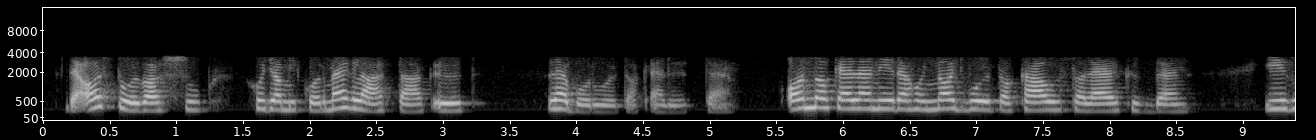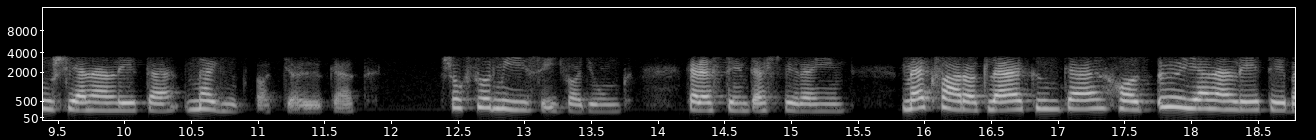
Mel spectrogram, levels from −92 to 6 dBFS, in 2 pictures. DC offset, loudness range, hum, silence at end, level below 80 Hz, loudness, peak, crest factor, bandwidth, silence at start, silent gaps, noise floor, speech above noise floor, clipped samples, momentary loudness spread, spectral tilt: under 0.1%; 6 LU; none; 0 s; under -90 dBFS; -25 LUFS; -8 dBFS; 18 dB; 3.7 kHz; 0.2 s; none; -59 dBFS; 34 dB; under 0.1%; 16 LU; -8 dB/octave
